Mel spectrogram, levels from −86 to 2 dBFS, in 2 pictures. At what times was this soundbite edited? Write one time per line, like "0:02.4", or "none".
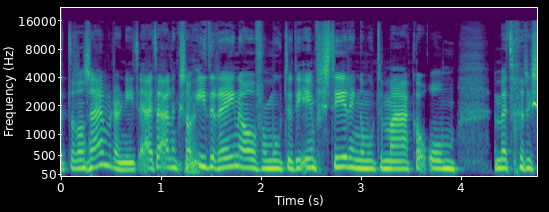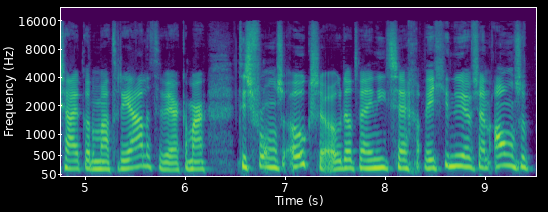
0:08.4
